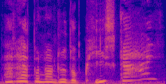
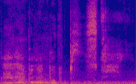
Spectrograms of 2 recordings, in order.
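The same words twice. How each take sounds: First: High loud disbelieving question; incredulous. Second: Hushed conspiratorial whisper. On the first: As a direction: ask it in outraged disbelief. Same words, loud incredulous. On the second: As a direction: lean in and whisper it. Whispered aside. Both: Acted.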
